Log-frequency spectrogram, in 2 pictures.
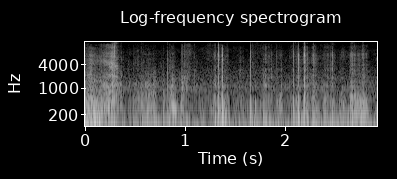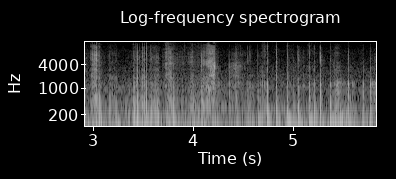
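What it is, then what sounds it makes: Plastic inline skate cuff. Long nails and fingertips tap and scratch the blue hard plastic ankle cuff of an inline skate, a hollow shell held in the hand. Quick, dense clicks and scrapes run throughout, with a hollow low knock under the crisp nail ticks.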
